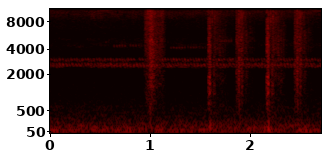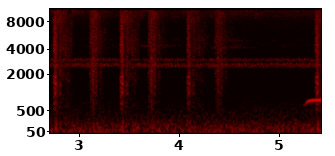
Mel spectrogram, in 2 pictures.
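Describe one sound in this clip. Footsteps crunch steadily on a forest path.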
